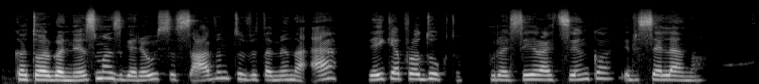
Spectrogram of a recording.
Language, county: Lithuanian, Vilnius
